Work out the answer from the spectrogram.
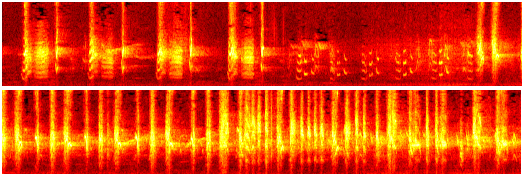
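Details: Long-tailed shrike (cendet) lure song for a bird that has gone quiet: a few sharp high notes, then a softer jumbled warble, building into a fast run of clipped, ticking high chirps that speeds up toward the end.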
